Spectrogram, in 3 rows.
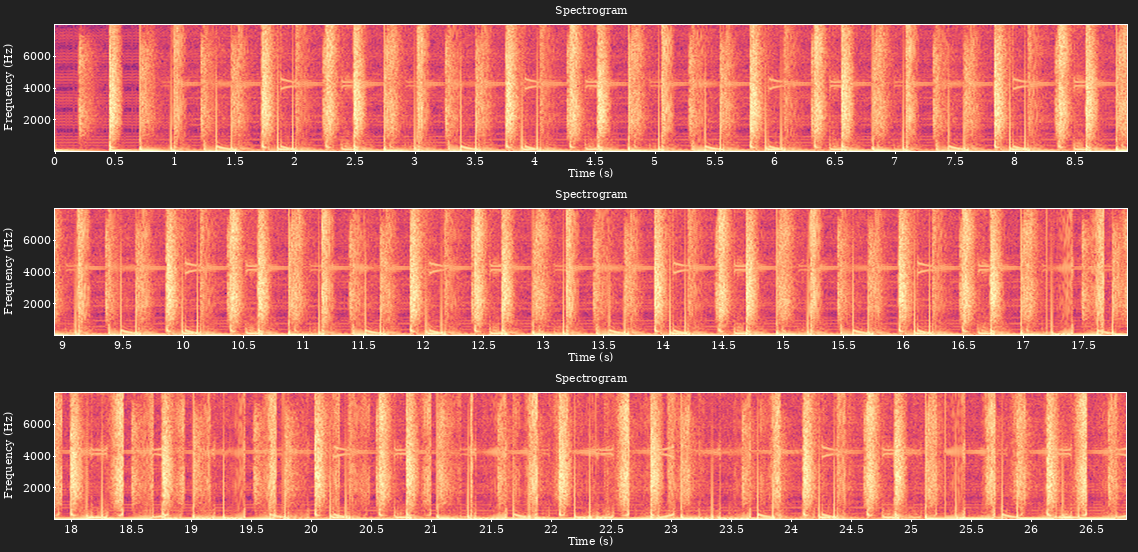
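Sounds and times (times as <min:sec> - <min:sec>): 
simple beats with delay: 0:00.0 - 0:26.7.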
